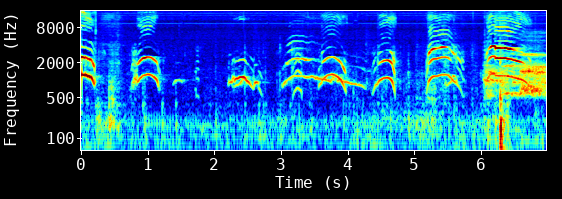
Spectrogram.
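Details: Kitten seeking its mother, giving about ten mews in quick succession. Some are arched and some waver or bend. A brief burst of rustling noise comes near the end.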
